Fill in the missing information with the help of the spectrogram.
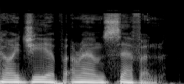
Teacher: The T in get often disappears. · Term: weak forms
